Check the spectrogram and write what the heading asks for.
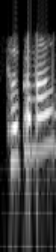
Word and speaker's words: Kokomo: So, you know, what's funny is we were talking about that Beach Boys song, you know, where I think it's called Kokomo, right? – Yeah.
